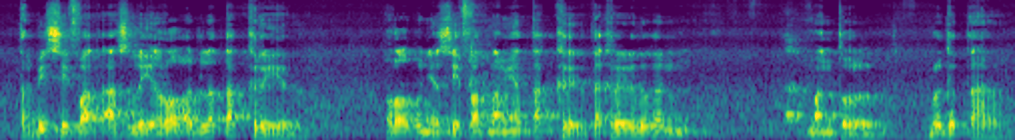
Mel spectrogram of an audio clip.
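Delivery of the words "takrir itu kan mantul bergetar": ordinary talk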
